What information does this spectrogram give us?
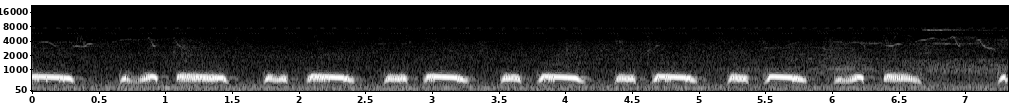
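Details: Spotted dove on its first forest visit, delivering a long run of paired mellow coos, a clipped note leading into a longer curved one, steady and fast, with a few faint high chirps from other birds.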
